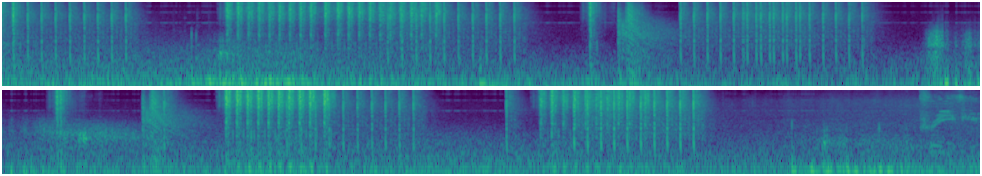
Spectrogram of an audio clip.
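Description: Automatic gunfire in repeated bursts of rapid shots: several long bursts of a second or more and a few short ones, with brief pauses between them.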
